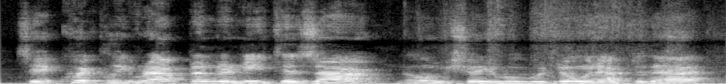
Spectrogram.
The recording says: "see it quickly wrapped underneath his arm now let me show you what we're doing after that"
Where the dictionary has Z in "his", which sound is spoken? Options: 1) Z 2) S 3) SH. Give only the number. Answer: 1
